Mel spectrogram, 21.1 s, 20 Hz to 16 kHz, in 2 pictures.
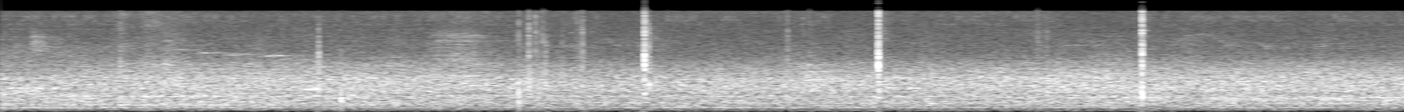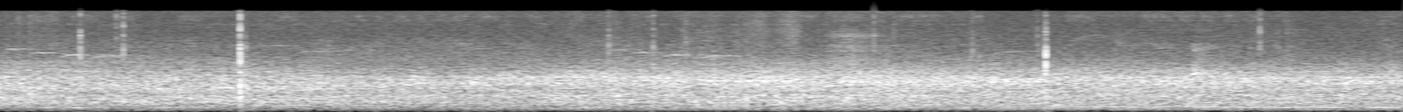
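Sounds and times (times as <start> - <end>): background hiss: 0.0 - 21.0
sharp clicks: 3.8 - 5.0, 5.9 - 6.8, 17.0 - 18.5.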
